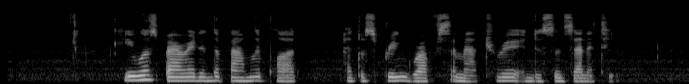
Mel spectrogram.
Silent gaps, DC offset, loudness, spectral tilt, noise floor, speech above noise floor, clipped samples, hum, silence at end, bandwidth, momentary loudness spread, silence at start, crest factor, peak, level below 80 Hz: none; under 0.1%; -29 LUFS; -5 dB/octave; -60 dBFS; 31 dB; under 0.1%; none; 0.75 s; 11.5 kHz; 19 LU; 0.75 s; 22 dB; -8 dBFS; -72 dBFS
